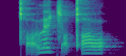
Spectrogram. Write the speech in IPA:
qʰɔ̰lɛcɔ̰ qʼɔ

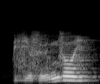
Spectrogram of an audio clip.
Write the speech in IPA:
zʲo˩zʉ˩˧lnzo˥i̯

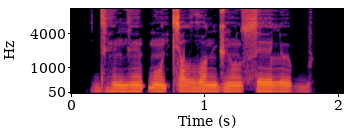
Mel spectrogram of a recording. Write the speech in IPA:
dʱẽɡẽɓõ tʲelðˤʏnd͡ʒõl selʏb

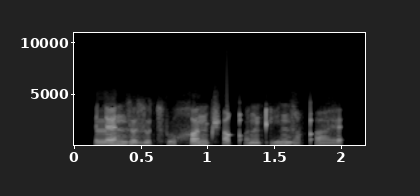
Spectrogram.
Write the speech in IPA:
lɛnzʊzut͡sʼṳ χɤnt͡ʃʼɤqʼṳn kʼi̤nzɛ̤ qʼɛ̤

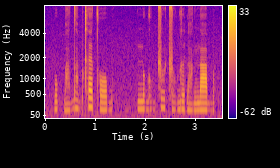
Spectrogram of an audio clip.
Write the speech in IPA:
u˨ɡ͡ba̤˨ d̪a̤˦˨bkʰɛ˦t̪ʰo˨b | n̪ʊ˨ɡo̤˨ɡʈ͡ʂo̤˦ ʈ͡ʂo̤˨ɡʉ˨ɗa̤˨ɡ n̪a˨b

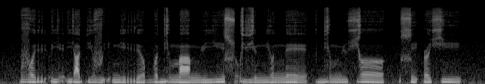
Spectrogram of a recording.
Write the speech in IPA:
vɤrʲo̰jḛ japʲovḭ mʲerʲɤ bɐbʲɤma myji ɬo̰vʲə˞mʲo ne | bʲɤmyçɤ | ɬiʔə˞çi

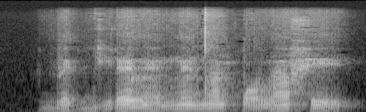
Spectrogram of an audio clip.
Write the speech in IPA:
bɛ˧ɡ͡bi˧ɾɛ˦ lɛ̃˧ nɛ̃˦dã˦k͡pɔ˧ lã˦he˦˨

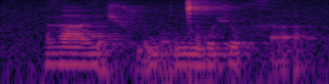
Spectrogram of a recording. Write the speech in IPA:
ɣaːɣɛ̰ʃ sʷa̰wɔ̰ ŋ͡ǀəwoʃʊːθxa̰

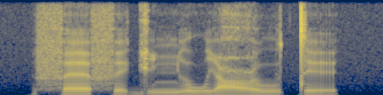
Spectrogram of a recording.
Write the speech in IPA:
fɛ feɡiɲʊwi ʕu tɪ

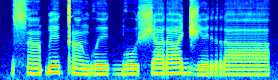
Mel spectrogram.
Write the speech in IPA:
sã˨ɓe˦ kʼã˨ɡʷeː˨ɡ͡bo˨ʃa˦ ɾa˦d͡ʒe˨ raː˦

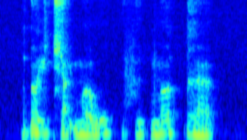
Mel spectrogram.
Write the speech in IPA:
ɗə˧jt͡ɕa̰˧˨jmə̰˧˥w | fi˨˩p̚ŋəː˦˥t̚ɣɛ˨˩p̚

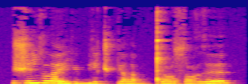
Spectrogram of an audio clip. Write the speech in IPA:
ʒəʎ lˠɛjy bʲɛt͡ʃpʲəlˠɪb ǃosˤo ɣə

